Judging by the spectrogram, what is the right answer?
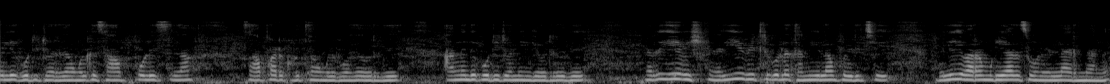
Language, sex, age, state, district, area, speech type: Tamil, female, 30-45, Tamil Nadu, Tiruvallur, urban, spontaneous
